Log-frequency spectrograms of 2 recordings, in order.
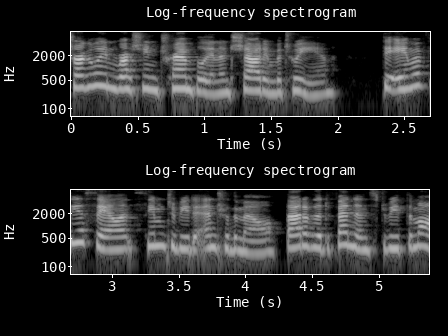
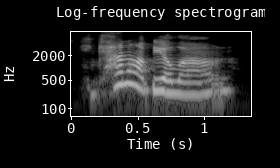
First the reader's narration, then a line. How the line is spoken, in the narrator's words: whispered Caroline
